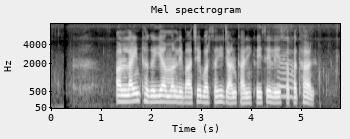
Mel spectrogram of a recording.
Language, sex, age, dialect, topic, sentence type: Chhattisgarhi, female, 18-24, Northern/Bhandar, agriculture, question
